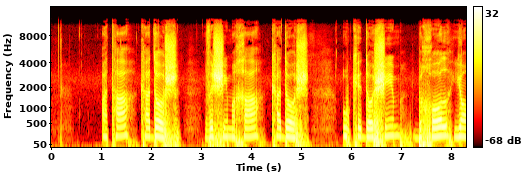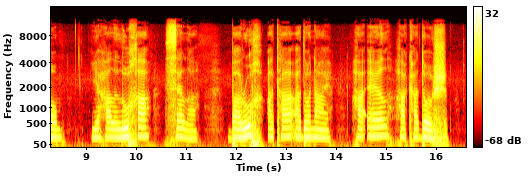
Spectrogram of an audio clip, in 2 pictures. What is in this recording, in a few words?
Kdushat HaShem read; Bnai Mitzvah Requirements; Service Practice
